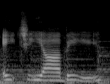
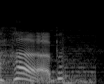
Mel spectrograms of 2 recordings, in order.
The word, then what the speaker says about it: herb: H it is a herb but in America it is an herb the H is silent but uh but no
